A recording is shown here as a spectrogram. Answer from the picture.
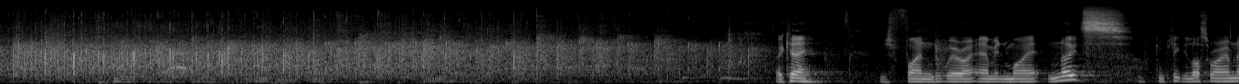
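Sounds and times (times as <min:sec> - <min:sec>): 
round of applause: 0:00.0 - 0:08.4
speech: 0:07.8 - 0:12.3.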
